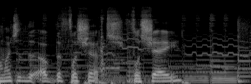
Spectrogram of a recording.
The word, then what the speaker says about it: Flechette: how much of the Flechette? Flechet? How do you guys pronounce it? Is it Flechet or Flechette? I always assume it's Flechette, but it feels like it should be French.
